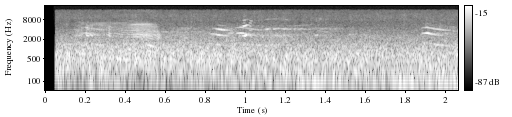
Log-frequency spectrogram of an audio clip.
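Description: Outdoor ambience: a few short bird chirps over a steady low background noise.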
